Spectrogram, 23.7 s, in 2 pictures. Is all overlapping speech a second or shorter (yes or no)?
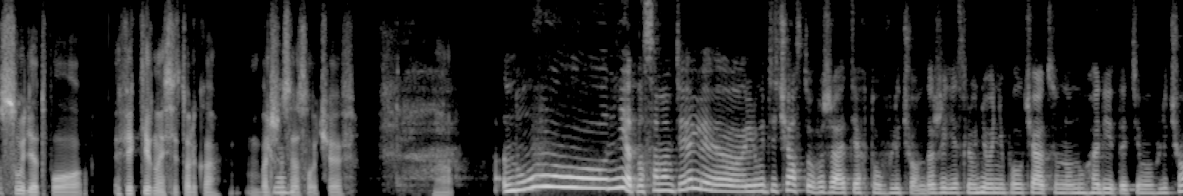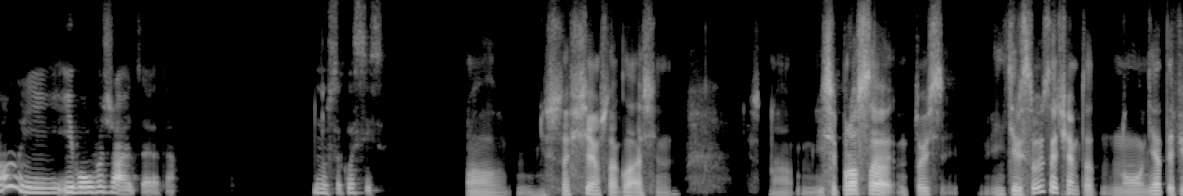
yes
